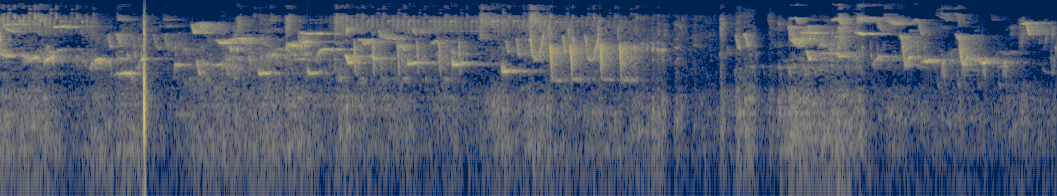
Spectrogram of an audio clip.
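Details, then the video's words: Nightingale trills at sunset: a rich, varied song of rapid chirps, clear whistles and buzzy flourishes, phrases separated by short pauses, with one sharp click near the start. "Пение соловья на закате, соловьиные трели"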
